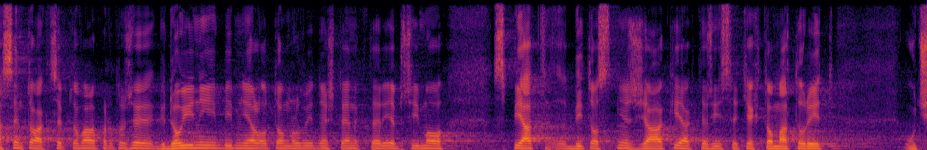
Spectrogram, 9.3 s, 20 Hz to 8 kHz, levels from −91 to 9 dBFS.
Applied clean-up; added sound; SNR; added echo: none; none; none; none.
